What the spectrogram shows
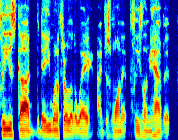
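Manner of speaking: put-on heartfelt, earnest, begging tone. Retelling begging gas station staff for a display: imitating own pleading. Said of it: "be like".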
